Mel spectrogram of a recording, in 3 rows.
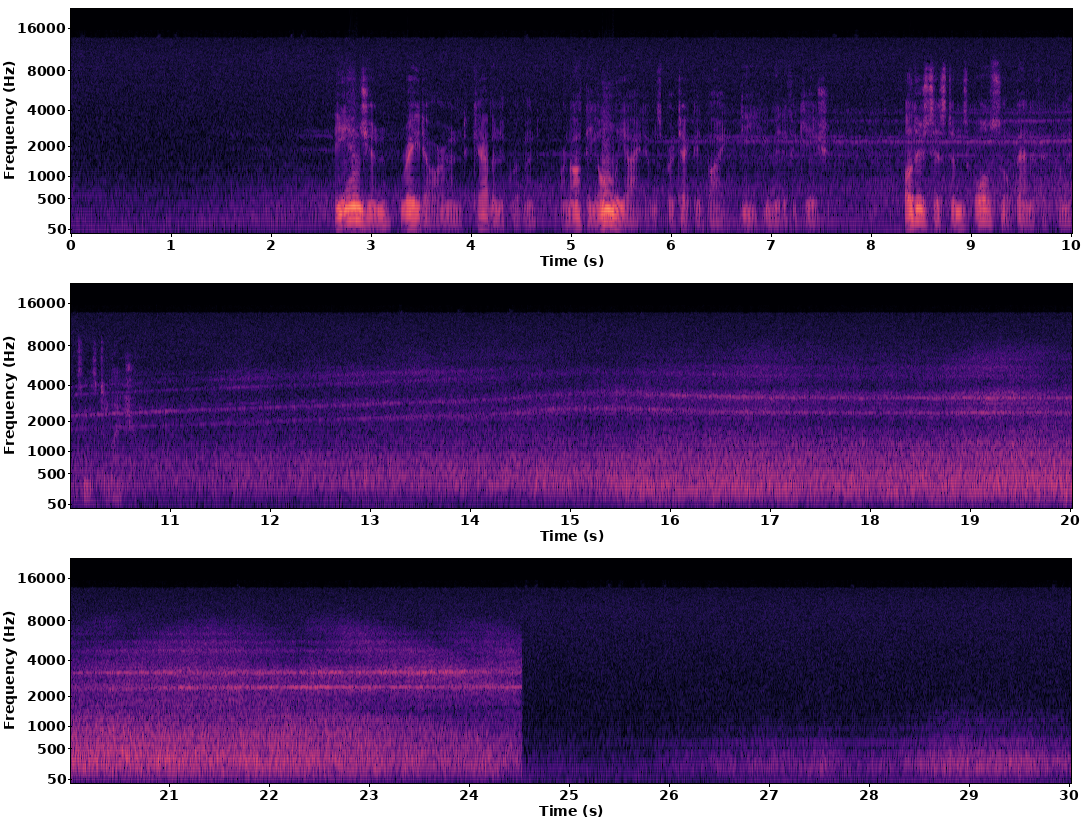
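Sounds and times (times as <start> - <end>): jet engine roaring and whining: 0.9 - 24.6.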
